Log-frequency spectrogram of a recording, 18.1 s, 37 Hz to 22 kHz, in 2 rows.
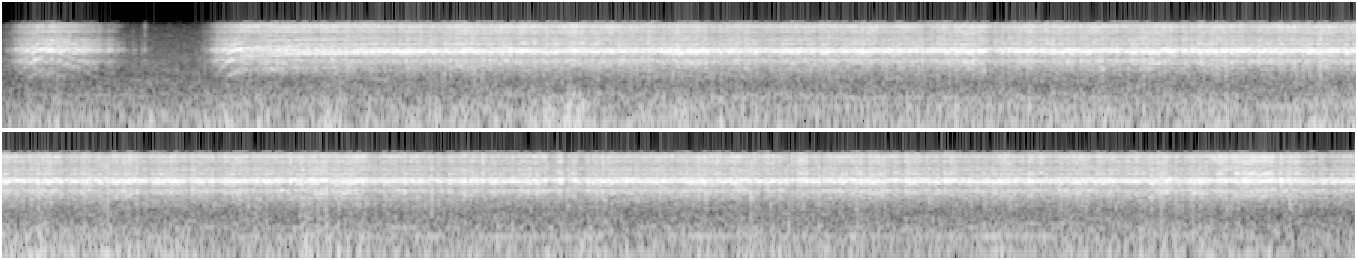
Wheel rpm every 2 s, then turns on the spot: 20, 210, 230, 240, 230, 230, 230, 230, 230.
none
